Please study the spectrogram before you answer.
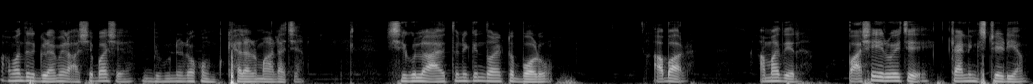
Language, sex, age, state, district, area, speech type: Bengali, male, 18-30, West Bengal, South 24 Parganas, rural, spontaneous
